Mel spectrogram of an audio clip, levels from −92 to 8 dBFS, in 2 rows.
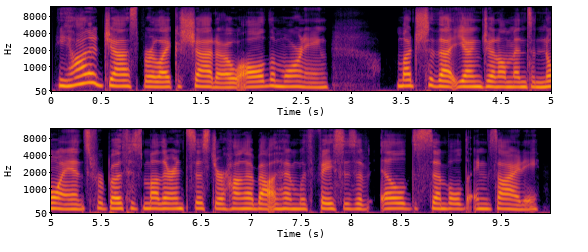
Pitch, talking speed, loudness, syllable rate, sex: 210 Hz, 180 wpm, -17 LUFS, 5.1 syllables/s, female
